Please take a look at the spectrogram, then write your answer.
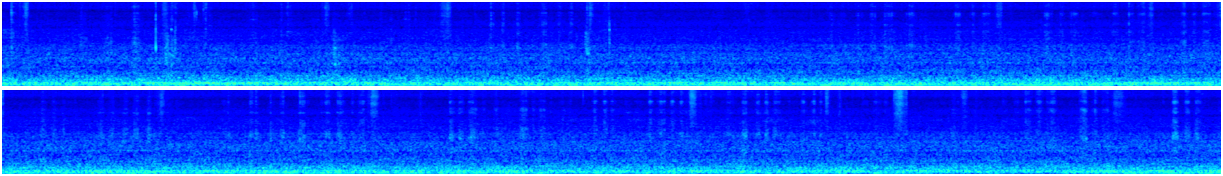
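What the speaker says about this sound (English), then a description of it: "pick up our pencil and start with a couple of different pressures" Pencil strokes on paper while drawing a raspberry texture, using varied pressures and small back-and-forth motions: close, quiet continuous scratching with frequent faint tapping ticks, heard alone with no talking.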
